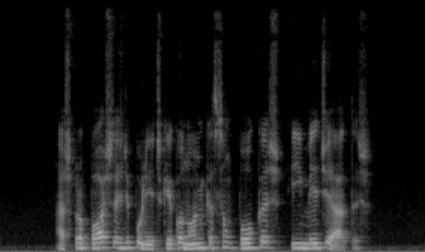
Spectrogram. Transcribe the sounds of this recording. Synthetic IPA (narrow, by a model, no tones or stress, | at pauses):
ɐspɾopɔʃt̪ɐzd͡ʒɪpolit͡ʃi̥kɐekonõmik̬ɐsɐ̃w̃powkɐzɪːmed͡ʒiat̪ɐs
